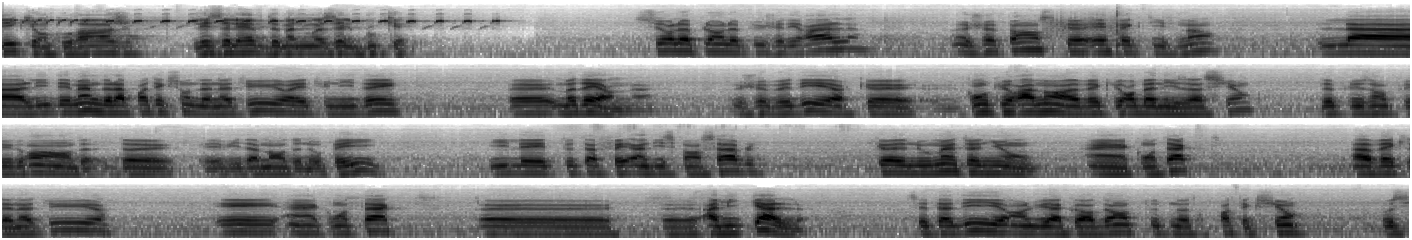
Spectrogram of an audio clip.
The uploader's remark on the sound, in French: Lâchez-les au pied d'un sentier de randonnée qui permet de découvrir les merveilles du site préservé de Laouadie. Bientôt le bruit des moteurs laisse place au sifflement des filets à papillon, les yeux baissés se lèvent vers les arbres et arbustes, les mains se lâchent et se tendent vers la faune qui s'éveille, les murmures font place aux cris de surprise et d'émerveillement. Une balade en pleine nature avec des enfants merveilleusement éveillés.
